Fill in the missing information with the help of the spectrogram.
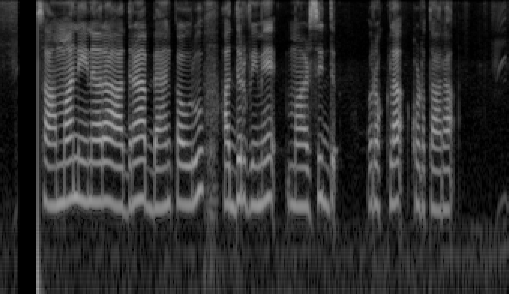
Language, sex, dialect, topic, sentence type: Kannada, female, Central, banking, statement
